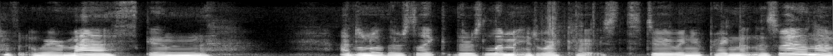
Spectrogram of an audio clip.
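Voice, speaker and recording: In a Scottish accent, a woman speaks with a dark, mellow tone and big swings in loudness, in a dry, close sound with no echo. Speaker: vlogger. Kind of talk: casual vlog update. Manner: fast; excited.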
